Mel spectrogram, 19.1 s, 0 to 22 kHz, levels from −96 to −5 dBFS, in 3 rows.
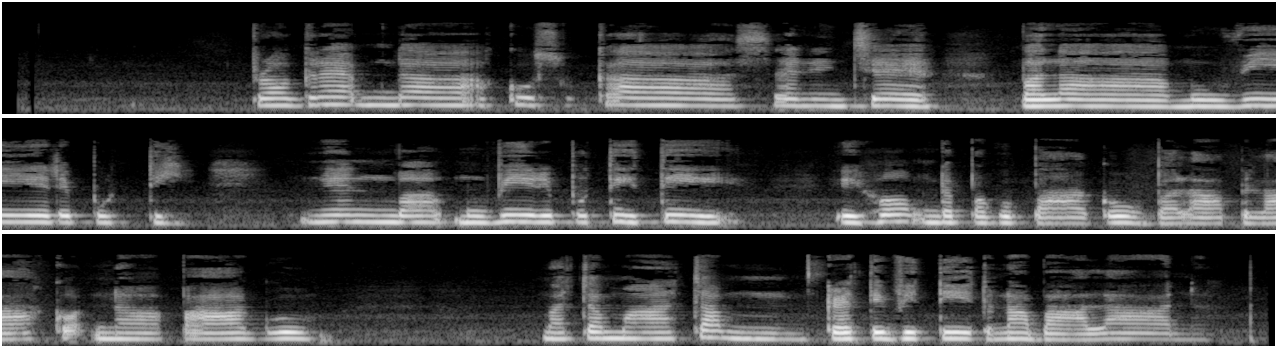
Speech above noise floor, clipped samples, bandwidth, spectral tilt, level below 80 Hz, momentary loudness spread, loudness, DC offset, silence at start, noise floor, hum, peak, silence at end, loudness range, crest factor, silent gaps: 37 dB; under 0.1%; 11 kHz; -7.5 dB/octave; -68 dBFS; 10 LU; -23 LUFS; under 0.1%; 1.25 s; -59 dBFS; none; -4 dBFS; 0.35 s; 4 LU; 18 dB; none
